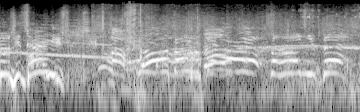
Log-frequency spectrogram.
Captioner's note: yells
